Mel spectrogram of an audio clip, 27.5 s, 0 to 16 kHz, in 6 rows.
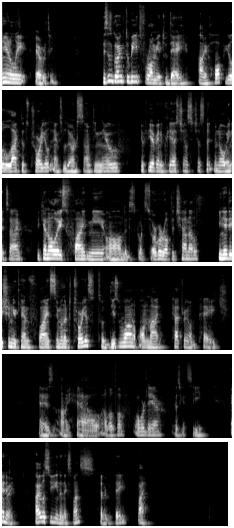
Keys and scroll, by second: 18.3 alt+Tab, 22.8 alt+Tab.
